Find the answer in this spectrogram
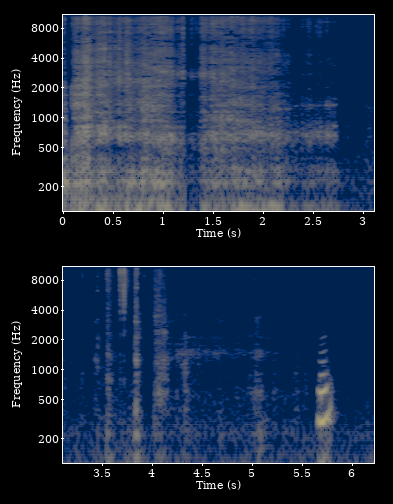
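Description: Craft knife blade drawn along a steel ruler through corrugated cardboard: one scratchy cut lasting about two and a half seconds, followed by a few light clicks. The pass does not quite cut all the way through.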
